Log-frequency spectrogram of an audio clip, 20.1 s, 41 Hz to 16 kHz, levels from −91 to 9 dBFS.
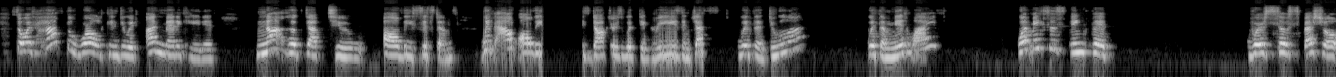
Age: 30-49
